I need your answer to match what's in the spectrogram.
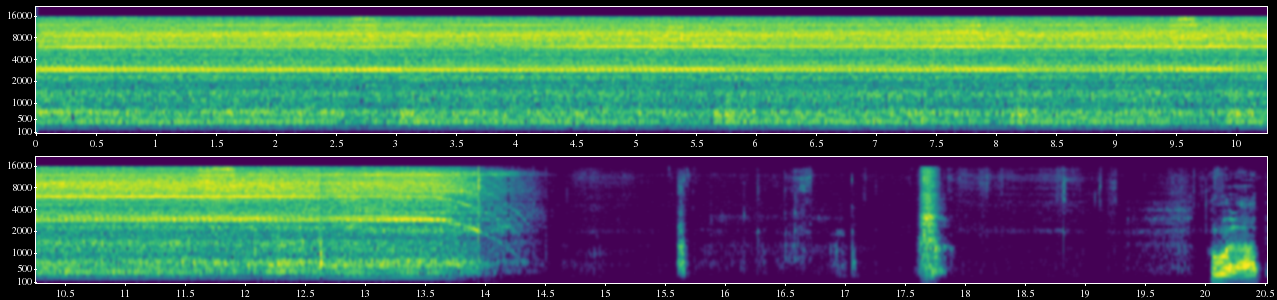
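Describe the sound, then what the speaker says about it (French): A small drill bores through a printed circuit board with a loud, steady high-pitched whine that holds for about fourteen seconds, then winds down and stops, leaving quiet handling clicks and taps. "Donc voilà, perçage très propre"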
